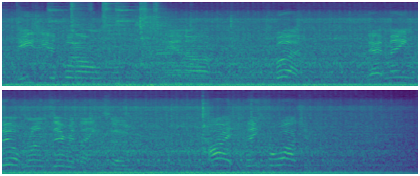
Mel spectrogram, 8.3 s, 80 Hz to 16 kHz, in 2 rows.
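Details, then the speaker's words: 1967 Farmall 140 tractor after fan/generator belt replacement: steady low even chugging at idle, no knocks, squeals or belt chirp; running normally. "all right looks like it's running through everything's good"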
